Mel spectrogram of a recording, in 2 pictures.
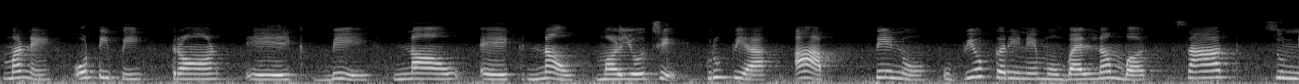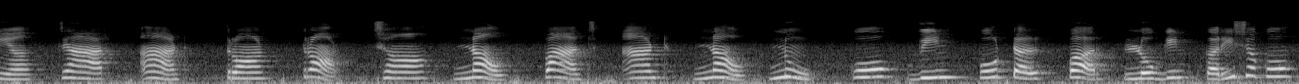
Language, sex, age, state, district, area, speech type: Gujarati, female, 18-30, Gujarat, Ahmedabad, urban, read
